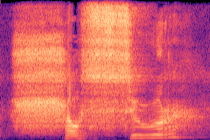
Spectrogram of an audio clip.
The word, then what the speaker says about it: chaussures: Des chaussures. Silent S on the end.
